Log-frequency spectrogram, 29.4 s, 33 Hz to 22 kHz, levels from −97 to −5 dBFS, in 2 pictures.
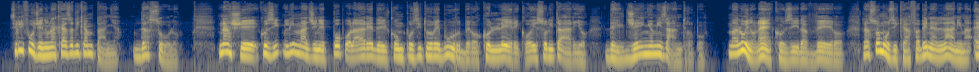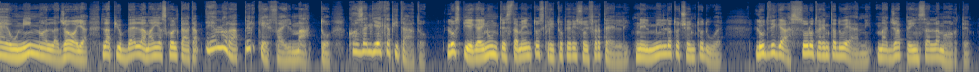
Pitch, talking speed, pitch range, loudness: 135 Hz, 155 wpm, 115-165 Hz, -24 LUFS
